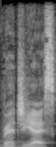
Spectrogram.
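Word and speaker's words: Regice: say its name but Reggie ice clearly splits up the eye into two separate syllables when it says its own name I loved them I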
